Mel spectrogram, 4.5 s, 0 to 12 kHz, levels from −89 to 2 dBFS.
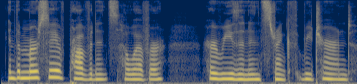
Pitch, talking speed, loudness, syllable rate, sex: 215 Hz, 150 wpm, -18 LUFS, 5.5 syllables/s, female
